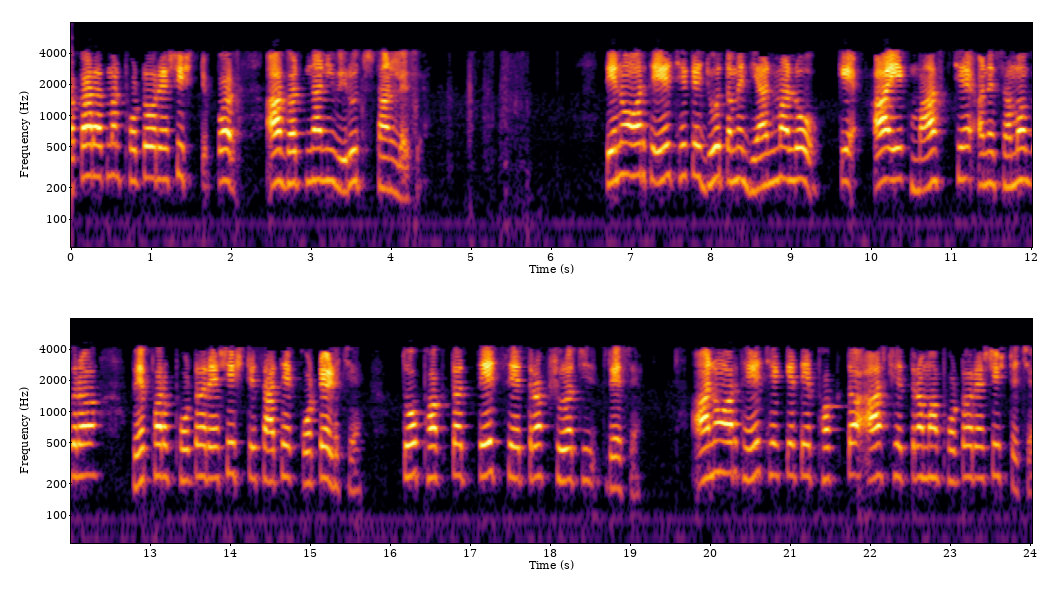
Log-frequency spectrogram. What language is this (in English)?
Gujarati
